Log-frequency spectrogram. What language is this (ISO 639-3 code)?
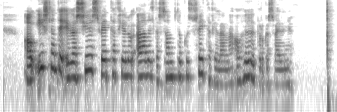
isl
